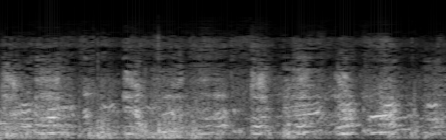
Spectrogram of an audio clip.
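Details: Sea lions on Isla Alcatraz in Bahía de Kino, Sonora, Mexico, give hoarse, harmonic barks in uneven bursts about once a second, with overlapping calls from several animals.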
